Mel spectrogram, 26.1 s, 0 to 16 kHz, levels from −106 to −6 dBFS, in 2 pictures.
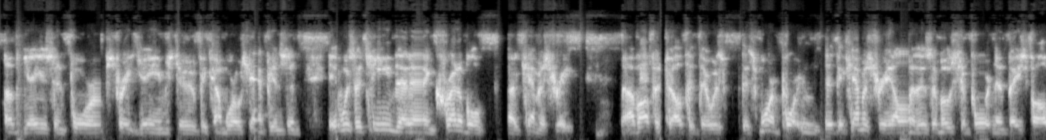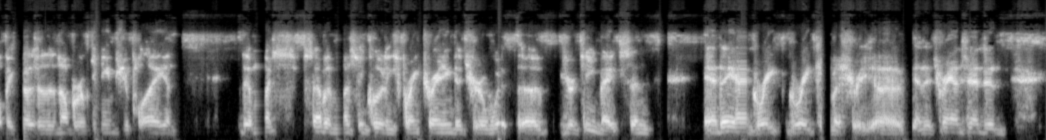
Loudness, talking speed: -16 LUFS, 165 wpm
